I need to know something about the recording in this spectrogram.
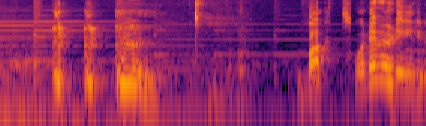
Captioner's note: clears throat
